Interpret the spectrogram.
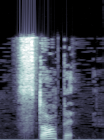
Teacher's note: that's a true T with not much puff of air and a glottal stop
